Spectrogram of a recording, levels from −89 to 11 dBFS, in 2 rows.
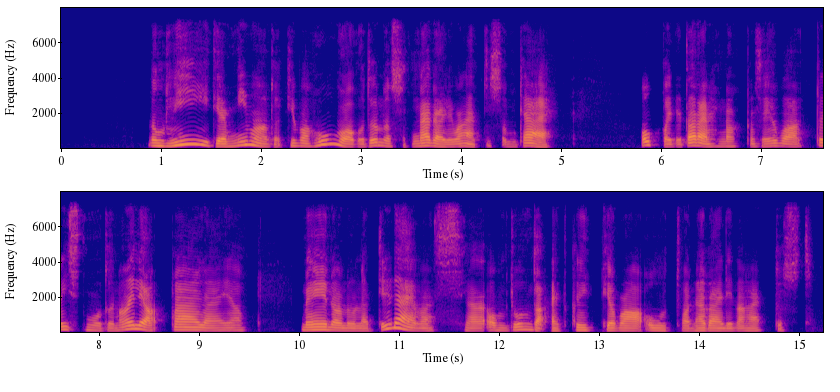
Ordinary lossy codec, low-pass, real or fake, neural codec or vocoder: none; 7.2 kHz; fake; codec, 44.1 kHz, 1.7 kbps, Pupu-Codec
